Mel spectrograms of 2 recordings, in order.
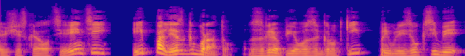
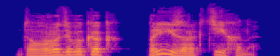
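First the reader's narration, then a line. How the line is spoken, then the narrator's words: Whisper. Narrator (Russian): прошептал Терентий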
